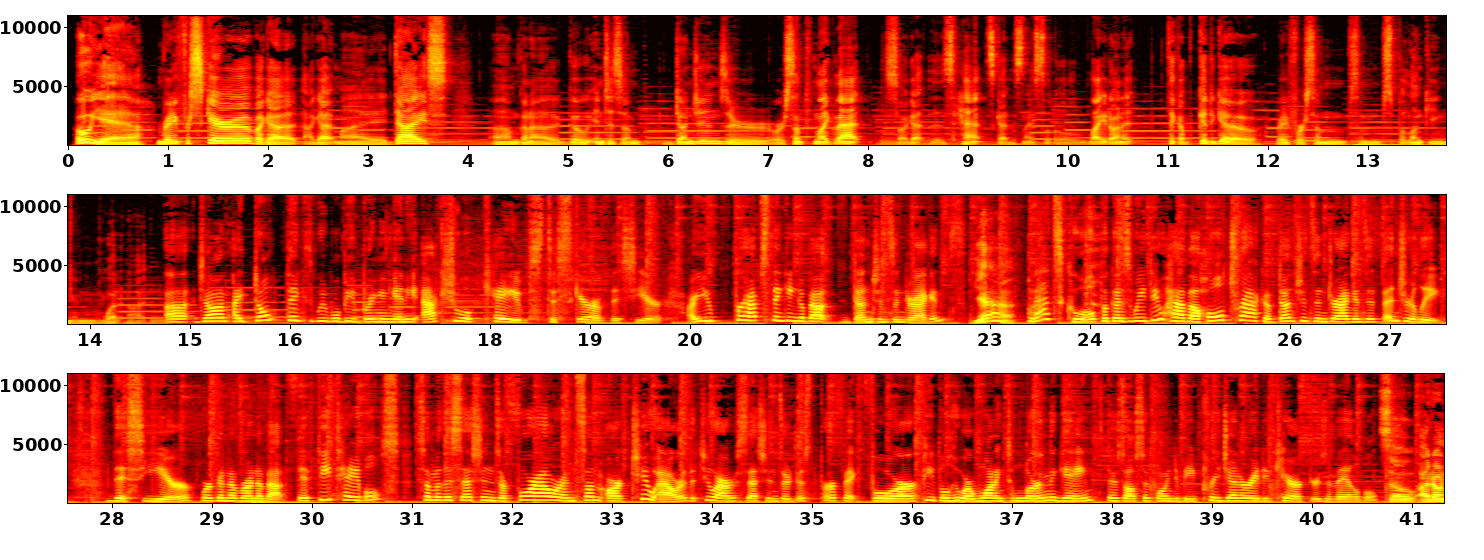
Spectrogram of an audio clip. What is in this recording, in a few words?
Ad; SCARAB DDAL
